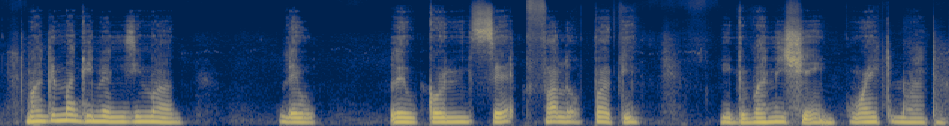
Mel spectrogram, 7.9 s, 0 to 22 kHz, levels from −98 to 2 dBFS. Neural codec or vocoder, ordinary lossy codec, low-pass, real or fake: codec, 44.1 kHz, 1.7 kbps, Pupu-Codec; none; none; fake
